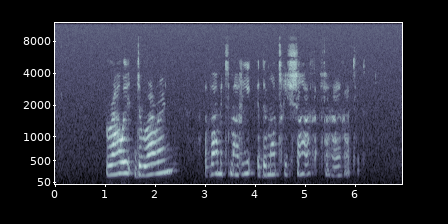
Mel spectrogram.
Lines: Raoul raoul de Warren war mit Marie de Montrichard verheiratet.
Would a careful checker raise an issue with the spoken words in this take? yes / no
yes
